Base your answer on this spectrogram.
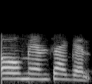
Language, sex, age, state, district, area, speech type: Bodo, female, 18-30, Assam, Chirang, rural, conversation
